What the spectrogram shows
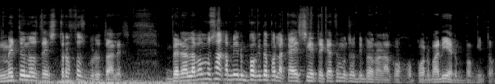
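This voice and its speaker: The speech comes at a very fast pace in a Castilian accent. Light background noise sits underneath. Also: man. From Spain. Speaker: gaming youtuber. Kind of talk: live gameplay commentary. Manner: animated. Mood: joking, mildly exasperated. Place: home room. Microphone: headset.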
